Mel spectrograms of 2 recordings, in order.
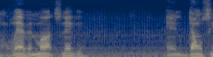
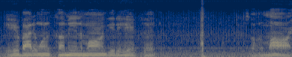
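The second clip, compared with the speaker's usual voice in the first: ordinary talk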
